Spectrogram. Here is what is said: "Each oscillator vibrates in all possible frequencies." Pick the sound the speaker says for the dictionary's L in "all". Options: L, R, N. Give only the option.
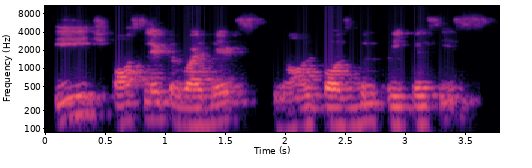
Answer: N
